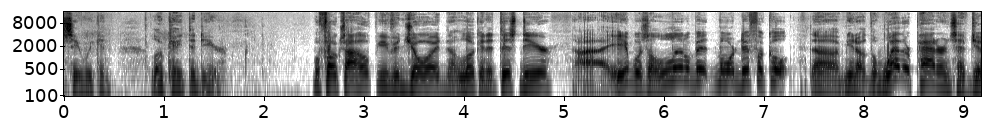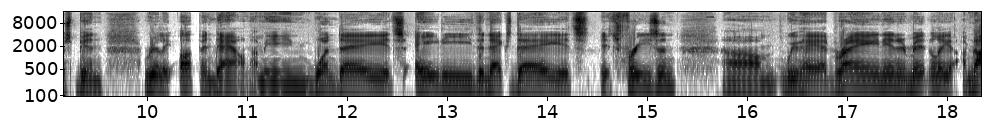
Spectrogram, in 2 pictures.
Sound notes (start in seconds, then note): none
